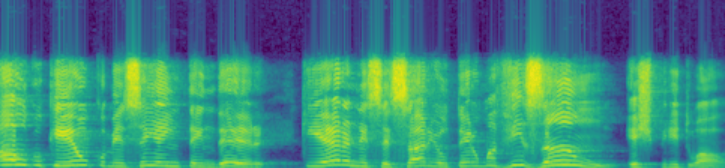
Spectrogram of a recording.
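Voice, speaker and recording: A man with an extremely high pitch speaks very slowly, his intonation lively. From Portuguese family, born in Angola. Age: 60s. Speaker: pastor. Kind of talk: sermon. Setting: church.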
